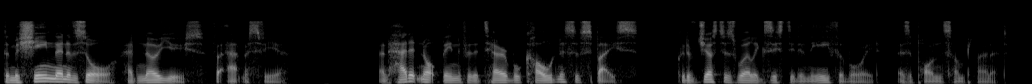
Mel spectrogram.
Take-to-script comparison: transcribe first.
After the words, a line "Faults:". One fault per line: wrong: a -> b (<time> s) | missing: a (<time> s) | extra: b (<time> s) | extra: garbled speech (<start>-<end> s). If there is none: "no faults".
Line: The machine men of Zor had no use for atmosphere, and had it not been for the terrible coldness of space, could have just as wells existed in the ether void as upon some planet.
The machine men of Zor had no use for atmosphere, and had it not been for the terrible coldness of space, could have just as well existed in the ether void as upon some planet.
Faults:
wrong: wells -> well (7.4 s)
